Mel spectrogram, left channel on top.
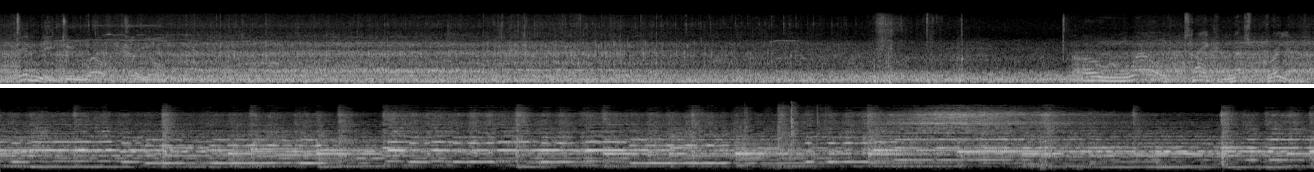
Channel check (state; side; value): different; both; correlation 0.00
